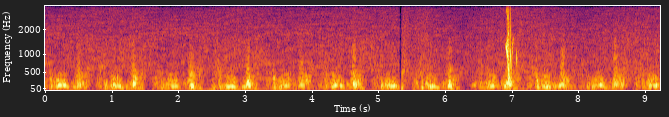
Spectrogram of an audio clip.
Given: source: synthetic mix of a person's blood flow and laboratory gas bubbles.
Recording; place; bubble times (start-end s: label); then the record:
Doppler ultrasound of blood flow; precordium
6.88-7.12 s: bubbles
From the record:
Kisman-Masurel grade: 113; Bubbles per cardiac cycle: 1 to 2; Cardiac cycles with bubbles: 1 to 10%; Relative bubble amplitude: loud (0.450 to 0.775); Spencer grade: 1 (occasional bubble signal discernible with the cardiac motion signal, with majority of cardiac periods free of bubbles); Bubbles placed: anywhere in the cardiac cycle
